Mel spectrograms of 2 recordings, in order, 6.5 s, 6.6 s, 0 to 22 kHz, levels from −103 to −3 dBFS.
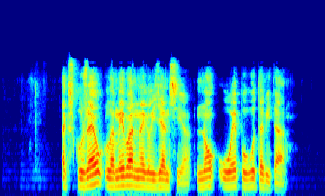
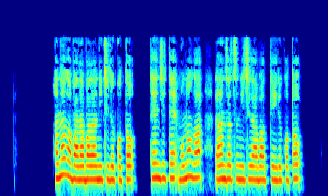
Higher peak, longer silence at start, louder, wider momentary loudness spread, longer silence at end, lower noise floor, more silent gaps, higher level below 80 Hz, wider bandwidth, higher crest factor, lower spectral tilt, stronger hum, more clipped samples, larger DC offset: first, -4 dBFS vs -10 dBFS; first, 1.25 s vs 1.1 s; about the same, -22 LUFS vs -23 LUFS; about the same, 10 LU vs 8 LU; first, 0.8 s vs 0.6 s; about the same, under -90 dBFS vs under -90 dBFS; second, none vs 2.75-3.00 s; about the same, -70 dBFS vs -68 dBFS; second, 7.6 kHz vs 11.5 kHz; first, 20 dB vs 14 dB; about the same, -4 dB/octave vs -4 dB/octave; neither; neither; neither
